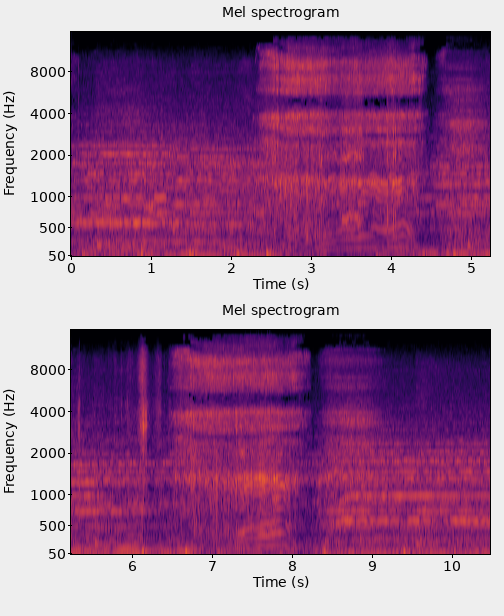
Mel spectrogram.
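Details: Snoring in sleep: two rising, grunting snores about four seconds apart over background music.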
